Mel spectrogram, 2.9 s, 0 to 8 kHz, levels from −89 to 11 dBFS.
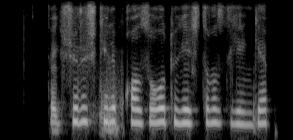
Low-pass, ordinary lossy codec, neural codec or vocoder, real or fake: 7.2 kHz; Opus, 24 kbps; none; real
